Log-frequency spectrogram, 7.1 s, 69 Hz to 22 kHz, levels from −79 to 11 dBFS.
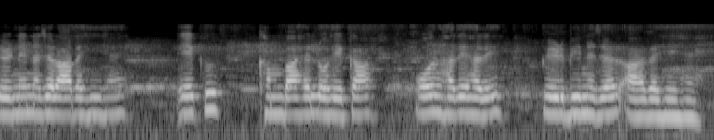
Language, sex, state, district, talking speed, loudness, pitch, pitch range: Hindi, female, Maharashtra, Washim, 160 wpm, -16 LUFS, 205 Hz, 200-210 Hz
